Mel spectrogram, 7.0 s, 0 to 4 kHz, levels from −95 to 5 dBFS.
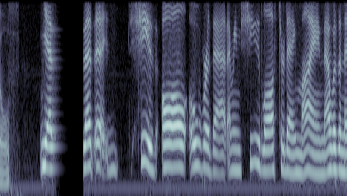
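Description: Speech heard over a narrowband call line, with nothing above 4 kHz, which fits G.711 mu-law at 64 kbps. From 1.04 to 1.69 s there is a call audio freeze. The last sound is held as a fading buzz or hiss, then 400 ms of silence. The speech then resumes where it stopped, 626 ms late, with nothing lost. Delayed packets likely ran the jitter buffer empty.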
